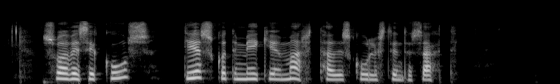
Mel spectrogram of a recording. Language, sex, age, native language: Icelandic, female, 40-49, Icelandic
